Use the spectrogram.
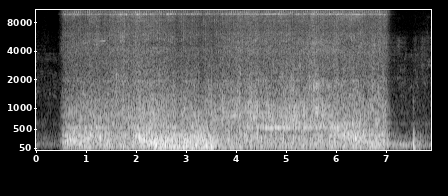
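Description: A helicopter delivering 1,500 kg of disaster aid at a local relief post, its loud, steady rotor and engine roar starting abruptly and running for several seconds before cutting off.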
